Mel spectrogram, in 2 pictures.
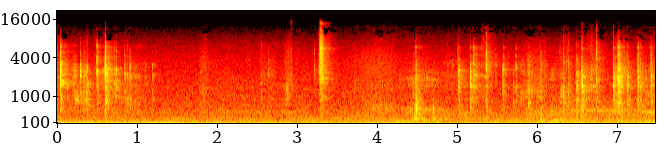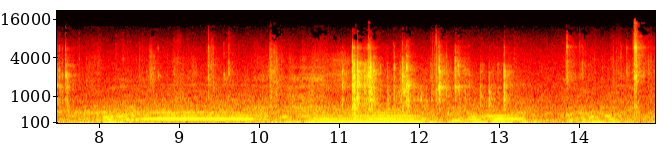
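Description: Metal clicks and taps of a socket on a long extension as motorcycle spark plugs are loosened and lifted out of the cylinder head. In the second half a steady low hum comes in three stretches, each rising in pitch at its start.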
